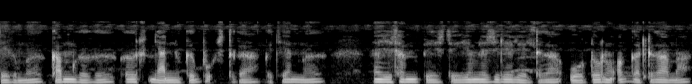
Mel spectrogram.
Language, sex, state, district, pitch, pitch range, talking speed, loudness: Wancho, male, Arunachal Pradesh, Longding, 105 Hz, 100-110 Hz, 80 wpm, -21 LUFS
